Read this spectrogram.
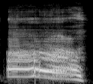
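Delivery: loud, high frustrated growl; long groan of annoyance; exasperated groan. Real, not acted. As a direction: let out a fed-up "urgh". Exasperated at men sending photos.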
